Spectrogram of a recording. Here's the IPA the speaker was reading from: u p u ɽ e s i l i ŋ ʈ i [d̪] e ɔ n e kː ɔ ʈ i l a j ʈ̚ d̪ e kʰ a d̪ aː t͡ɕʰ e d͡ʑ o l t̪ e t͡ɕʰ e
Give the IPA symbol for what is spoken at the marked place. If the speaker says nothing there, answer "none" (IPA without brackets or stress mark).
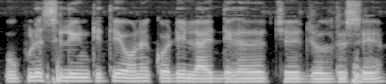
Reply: t̪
